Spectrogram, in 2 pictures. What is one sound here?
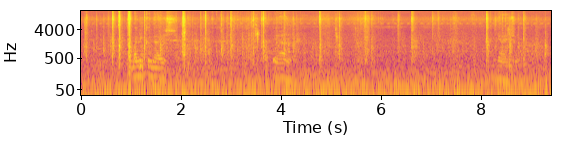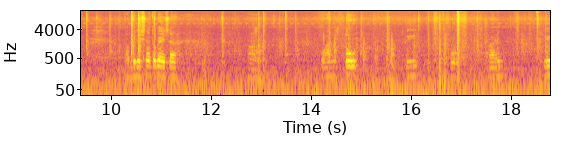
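A middle-aged man talks close by, in short bursts.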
